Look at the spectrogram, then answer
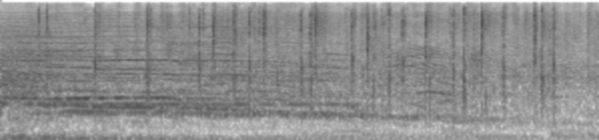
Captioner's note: applause and cheering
